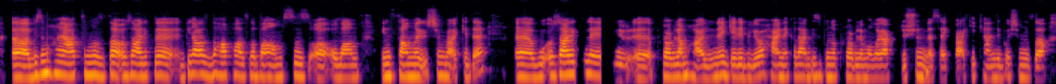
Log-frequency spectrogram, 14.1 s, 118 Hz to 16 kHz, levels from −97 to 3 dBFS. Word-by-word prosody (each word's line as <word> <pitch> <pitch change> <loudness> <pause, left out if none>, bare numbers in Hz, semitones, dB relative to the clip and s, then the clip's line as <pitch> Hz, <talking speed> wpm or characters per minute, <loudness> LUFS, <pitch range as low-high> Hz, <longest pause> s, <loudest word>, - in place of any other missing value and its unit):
aaa, 180 0 +7
bizim 220 +3 +3
hayatımızda 205 -2 +2
özellikle 195 0 +1
biraz 215 -2 +3
daha 205 -3 +2
fazla 200 -1 -1
bağımsız, 190 +1 -1
aaa, 170 -1 +1
olan 180 0 -1 0.3
insanlar 190 -1 +2
için 200 -1 -5
belki 185 -1 -2
de, 245 - -1 0.4
eee, 190 -1 +5
bu 190 0 -3
özellikle 210 0 +4 0.2
bir, 190 -1 -4
eee, 170 -1 -1
problem 190 +1 +2
hâline 180 +2 0
gelebiliyor. 185 +2 -2
Her 190 -2 0
ne 185 +1 -4
kadar 190 -1 -1
biz 190 0 -8
bunu 185 0 -3
problem 180 -2 -3
olarak 175 0 0
düşünmesek, 170 -2 -5
belki, 185 - -3
kendi 175 -2 -6
başımıza, 175 -3 -2
190 Hz, 140 wpm, -24 LUFS, 180-200 Hz, 0.4 s, aaa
